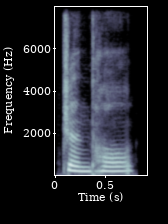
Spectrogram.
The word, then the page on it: 枕头: zhěn tou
